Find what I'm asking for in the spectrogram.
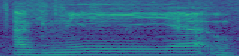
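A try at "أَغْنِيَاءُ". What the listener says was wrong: Betul ya, tapi agak dicepatkan aghniya'u. Yang panjang itu dianya.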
